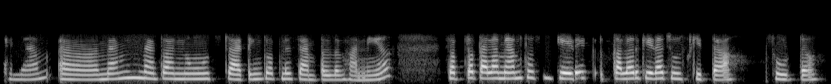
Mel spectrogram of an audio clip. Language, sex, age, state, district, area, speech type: Punjabi, female, 18-30, Punjab, Firozpur, rural, conversation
